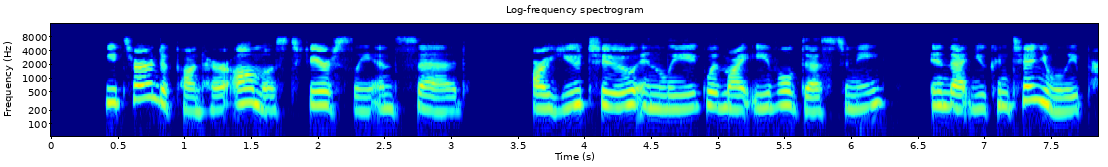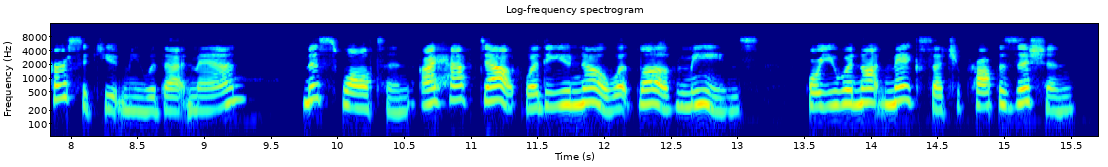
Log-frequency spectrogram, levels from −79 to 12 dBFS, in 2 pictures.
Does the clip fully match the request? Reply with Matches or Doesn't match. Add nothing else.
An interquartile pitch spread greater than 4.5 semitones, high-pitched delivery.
Matches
